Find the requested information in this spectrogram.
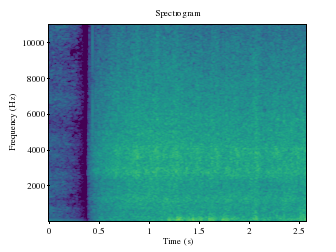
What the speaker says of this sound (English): it is a very windy and cold day here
